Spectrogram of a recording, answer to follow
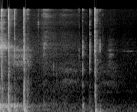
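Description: Typing on a computer keyboard: a quick run of keystrokes in the first half second, then a few more keystrokes about a second and a half in.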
